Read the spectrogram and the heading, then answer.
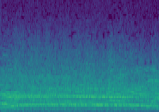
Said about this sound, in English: Delighted cheering.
